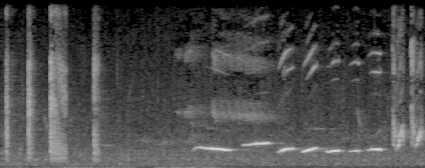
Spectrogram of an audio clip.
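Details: White-rumped shama song from a training recording for shamas slow to sing: a series of clear, pure whistled notes at shifting pitches, preceded by a few sharp clicks.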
